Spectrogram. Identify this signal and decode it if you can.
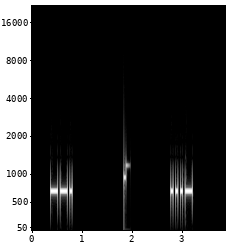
Morse code, heard as a keyed tone, about 25 wpm, 700 Hz. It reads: G V
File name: Single-Letter-Number-25wpm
